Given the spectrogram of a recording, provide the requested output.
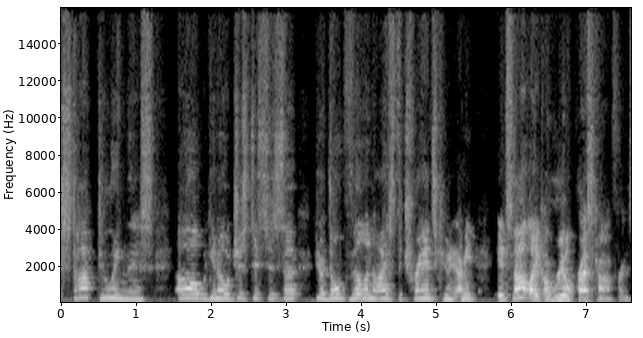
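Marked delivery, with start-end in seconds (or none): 0.0-5.3 mocking, pitched-up, preachy, pleading salesman voice. Retelling a politician's press conference: mocking a preachy political salesman. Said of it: "over political, like, salesman to say".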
